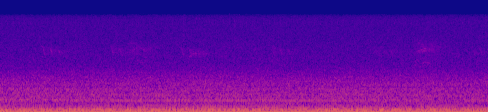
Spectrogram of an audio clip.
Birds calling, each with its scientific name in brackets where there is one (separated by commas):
American Goldfinch (Spinus tristis), Eastern Towhee (Pipilo erythrophthalmus)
